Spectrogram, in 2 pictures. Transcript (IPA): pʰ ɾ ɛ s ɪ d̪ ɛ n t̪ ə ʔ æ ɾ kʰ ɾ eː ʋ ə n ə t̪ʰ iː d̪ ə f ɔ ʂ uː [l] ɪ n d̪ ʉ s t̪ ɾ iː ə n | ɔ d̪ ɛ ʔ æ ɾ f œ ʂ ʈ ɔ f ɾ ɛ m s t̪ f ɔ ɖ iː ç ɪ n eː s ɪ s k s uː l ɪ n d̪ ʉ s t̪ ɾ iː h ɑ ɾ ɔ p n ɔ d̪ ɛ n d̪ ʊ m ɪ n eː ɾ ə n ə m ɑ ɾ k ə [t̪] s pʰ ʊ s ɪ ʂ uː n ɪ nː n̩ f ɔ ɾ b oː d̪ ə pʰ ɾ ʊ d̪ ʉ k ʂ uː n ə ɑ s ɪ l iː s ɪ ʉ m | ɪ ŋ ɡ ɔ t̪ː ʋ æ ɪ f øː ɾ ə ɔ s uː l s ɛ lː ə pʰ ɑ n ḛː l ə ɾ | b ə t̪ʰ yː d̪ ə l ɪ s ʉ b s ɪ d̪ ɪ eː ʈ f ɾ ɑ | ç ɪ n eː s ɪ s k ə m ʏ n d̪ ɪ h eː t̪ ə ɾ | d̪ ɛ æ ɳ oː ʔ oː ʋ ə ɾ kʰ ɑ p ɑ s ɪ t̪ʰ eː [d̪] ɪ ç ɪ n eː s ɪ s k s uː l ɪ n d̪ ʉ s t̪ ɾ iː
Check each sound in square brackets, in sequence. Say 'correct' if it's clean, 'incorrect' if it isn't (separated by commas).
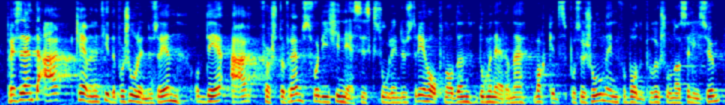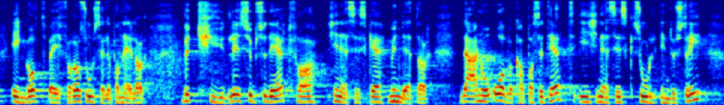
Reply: correct, incorrect, incorrect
